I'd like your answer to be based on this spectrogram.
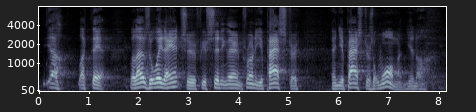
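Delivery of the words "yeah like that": mock shy, hesitant, timid and meek voice. Retelling a man's reply to her question, the pastor imitates a timid voice. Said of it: "he responded with a real timid voice".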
